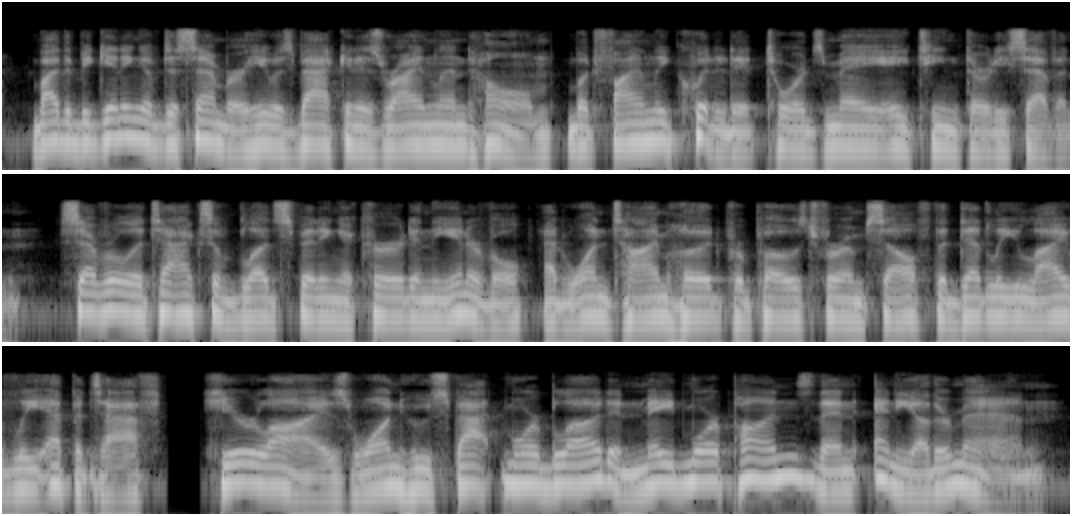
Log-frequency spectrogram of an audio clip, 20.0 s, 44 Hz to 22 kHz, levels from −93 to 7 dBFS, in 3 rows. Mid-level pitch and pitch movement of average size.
No: low, 115 Hz; average, 3.7 semitones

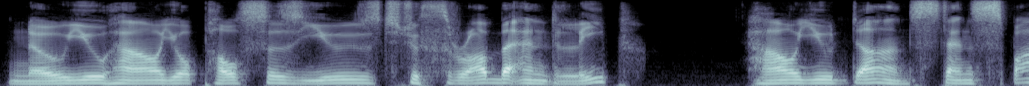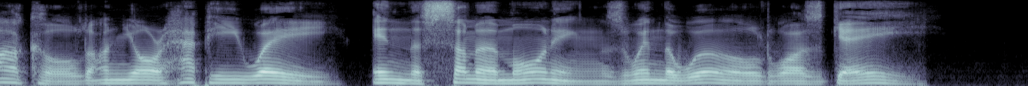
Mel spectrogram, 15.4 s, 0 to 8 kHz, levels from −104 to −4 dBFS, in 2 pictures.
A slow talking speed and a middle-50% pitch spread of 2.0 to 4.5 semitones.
Yes: slow, 110 wpm; average, 3.1 semitones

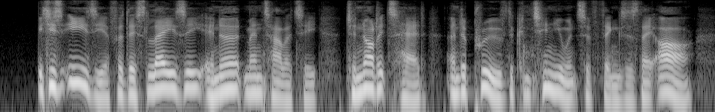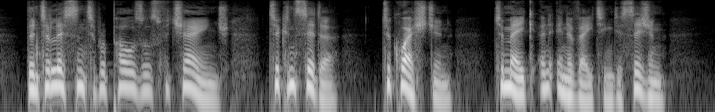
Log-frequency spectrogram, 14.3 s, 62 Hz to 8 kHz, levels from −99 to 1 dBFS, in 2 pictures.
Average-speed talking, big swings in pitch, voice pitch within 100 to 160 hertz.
Yes: average, 160 wpm; wide, 7.5 semitones; medium, 140 Hz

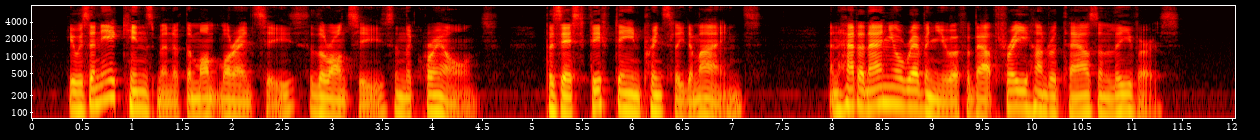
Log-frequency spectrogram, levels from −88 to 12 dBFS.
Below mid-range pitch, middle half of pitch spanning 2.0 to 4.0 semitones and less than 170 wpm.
No: low, 100 Hz; average, 5.2 semitones; average, 140 wpm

